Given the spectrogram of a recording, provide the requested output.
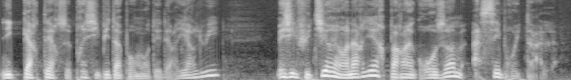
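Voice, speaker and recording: Casting: storyteller for a detective serial, mid-range voice with some rasp, building suspense. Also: male voice, medium pitch, very animated, moderate pace, a little mellow. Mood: suspenseful. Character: detective's loyal assistant recounting the adventure. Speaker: narrator. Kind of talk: scripted suspense narration, French radio serial.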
